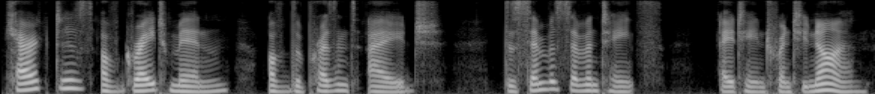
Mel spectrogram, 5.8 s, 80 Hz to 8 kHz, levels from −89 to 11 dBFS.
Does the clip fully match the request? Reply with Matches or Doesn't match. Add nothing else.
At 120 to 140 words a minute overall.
Matches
